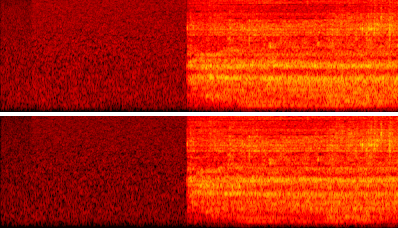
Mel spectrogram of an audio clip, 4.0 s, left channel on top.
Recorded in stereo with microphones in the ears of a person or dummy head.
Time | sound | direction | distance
1.9 | a running tap | 15° right (ahead or behind) | 3.5 m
